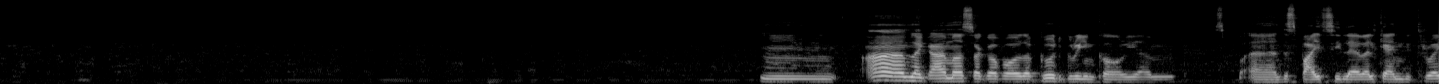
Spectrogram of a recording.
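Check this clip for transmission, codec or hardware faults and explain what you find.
No transmission, codec or hardware faults.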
